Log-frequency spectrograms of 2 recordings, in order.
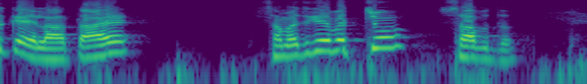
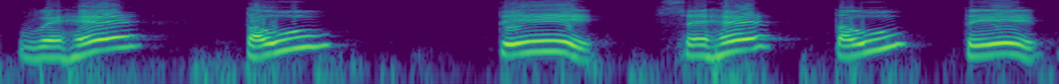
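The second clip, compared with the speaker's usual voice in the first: slow drill; much slower than usual. Shown as a demonstration. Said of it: "drilling forms".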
